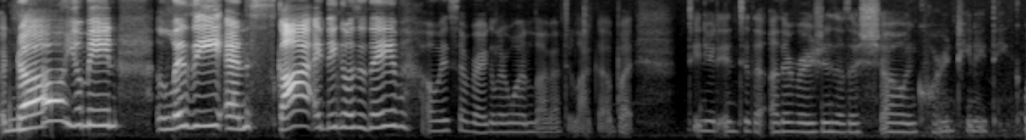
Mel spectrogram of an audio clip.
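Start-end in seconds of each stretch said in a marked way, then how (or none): 4.4-10.2 a hushed, unvoiced aside; whisper. Real, not acted. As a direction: whisper it, half to yourself. Unvoiced aside, low level.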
